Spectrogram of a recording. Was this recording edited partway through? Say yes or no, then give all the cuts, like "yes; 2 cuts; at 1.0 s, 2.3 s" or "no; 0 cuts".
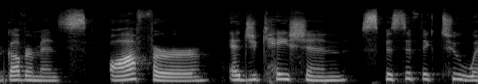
yes; 1 cut; at 2.2 s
